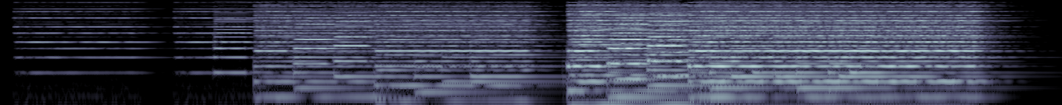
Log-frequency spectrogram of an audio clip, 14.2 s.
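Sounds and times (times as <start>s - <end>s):
MIDI mass music: 2.8s - 13.6s.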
